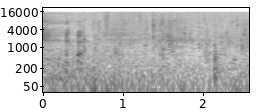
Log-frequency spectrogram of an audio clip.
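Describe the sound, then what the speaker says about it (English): Solo canoe paddling on a lake, with soft water sloshing and occasional paddle knocks over steady wind noise, close to the microphone, with no talk. "paddling this canoe solo feels a lot slower"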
